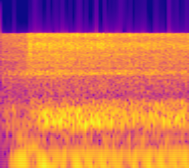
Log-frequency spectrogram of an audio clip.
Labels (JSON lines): {"label": "anthrophony, boat engine", "recorder": "HydroMoth"}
